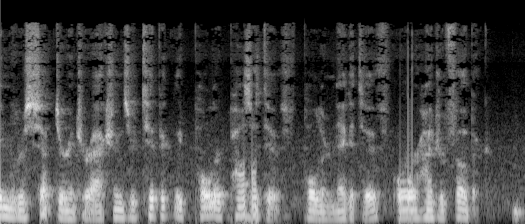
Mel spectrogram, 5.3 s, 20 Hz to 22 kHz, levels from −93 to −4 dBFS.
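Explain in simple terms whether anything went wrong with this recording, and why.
Twice the speech briefly jumbles, at 2.44 to 2.56 s and again at 4.00 to 4.12 s. Both are chunks out of order. The audio is carried in short 40 ms pieces, and at each spot one piece arrived two pieces late, so it plays after the two that should follow it. No sound is lost, but the order within that 120 ms stretch is scrambled, leaving three abrupt joins between misplaced pieces.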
